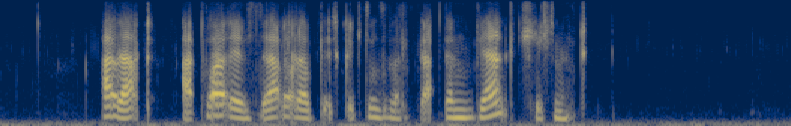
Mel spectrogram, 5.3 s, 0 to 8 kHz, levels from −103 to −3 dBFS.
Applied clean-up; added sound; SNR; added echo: neural diffusion model UNIVERSE++.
